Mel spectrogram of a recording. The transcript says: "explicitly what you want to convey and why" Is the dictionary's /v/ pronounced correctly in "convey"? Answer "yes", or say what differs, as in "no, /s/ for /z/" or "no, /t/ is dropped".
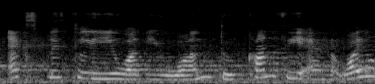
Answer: no, /f/ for /v/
